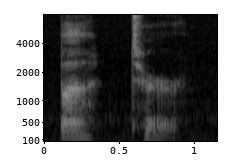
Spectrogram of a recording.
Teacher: we're putting the emphasis, our tone of voice is going up when we say that particular sound · you'll hear that my tone of voice goes up when I say the b, and then we say ter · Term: caret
